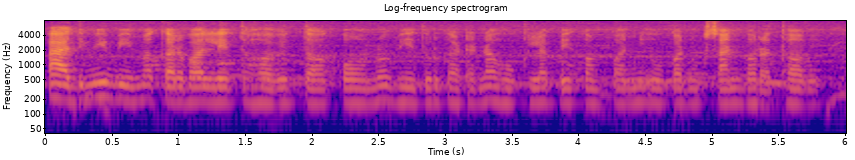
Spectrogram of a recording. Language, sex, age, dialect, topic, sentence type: Bhojpuri, male, 25-30, Northern, banking, statement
